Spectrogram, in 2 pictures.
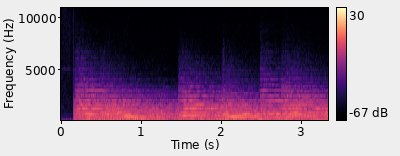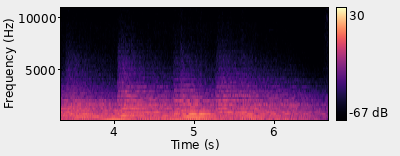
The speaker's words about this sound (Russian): Колокол издал совсем не такой звук, как обычно.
